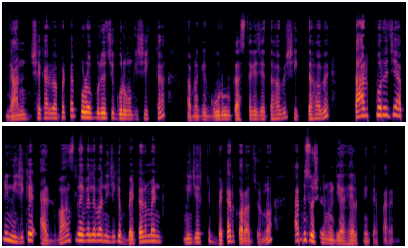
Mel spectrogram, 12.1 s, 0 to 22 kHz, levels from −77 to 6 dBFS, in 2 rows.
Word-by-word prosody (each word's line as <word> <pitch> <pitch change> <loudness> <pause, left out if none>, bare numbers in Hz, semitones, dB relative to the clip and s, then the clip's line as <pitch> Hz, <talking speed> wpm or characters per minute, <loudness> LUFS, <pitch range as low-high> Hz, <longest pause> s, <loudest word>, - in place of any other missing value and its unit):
গান 110 +4 +2 0.2
শেখার 155 0 -2
ব্যাপারটা 170 +6 -2
পুরোপুরি 160 -3 +5
হচ্ছে 155 +2 -2
গুরুমুখী 130 -2 0
শিক্ষা। 130 -1 -5 0.4
আপনাকে 110 +1 -3
গুরুর 120 +1 0
কাছ 115 - +3
থেকে 125 -2 -2
যেতে 125 +2 -6
হবে, 135 +3 -4
শিখতে - - -5
হবে। 140 +8 0 0.5
তারপরে 245 +2 +4
যেয়ে 245 -4 +3
আপনি 240 - -3
নিজেকে 155 +7 +4
অ্যাডভান্স 110 - -2
লেভেলে 195 0 +5
বা 195 - +3
নিজেকে 165 +2 -1
বেটারমেন্ট 165 +8 +2 0.4
নিজেকে 140 +6 -4
বেটার 165 +12 +3
করার - - +2
জন্য - - -9 0.5
আপনি 220 - -1
সোশ্যাল 155 -7 +5
মিডিয়া 105 -2 0
হেল্প 100 -2 -1
নিতে - - -11
পারেন। - - -12
150 Hz, 170 wpm, -25 LUFS, 125-180 Hz, 0.5 s, পুরোপুরি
